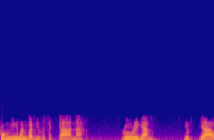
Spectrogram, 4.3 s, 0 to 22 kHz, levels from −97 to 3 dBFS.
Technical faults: iLBC codec; lost iLBC frames

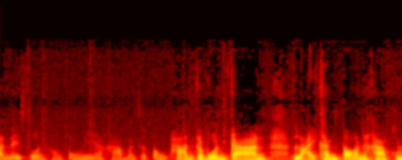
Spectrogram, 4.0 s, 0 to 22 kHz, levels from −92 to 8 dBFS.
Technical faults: automatic gain falling; automatic gain rising

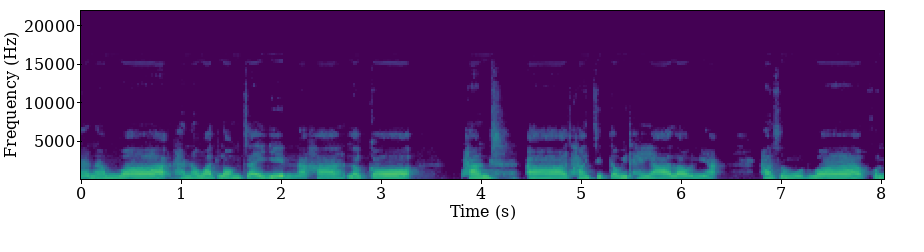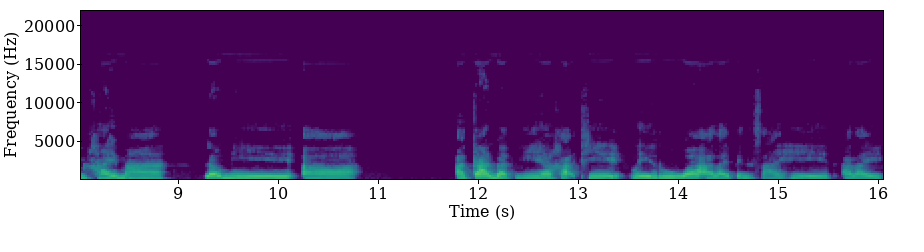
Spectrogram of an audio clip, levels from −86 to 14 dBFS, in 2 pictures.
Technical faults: none

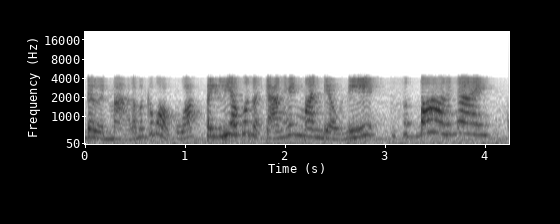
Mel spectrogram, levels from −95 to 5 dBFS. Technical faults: Opus compression

